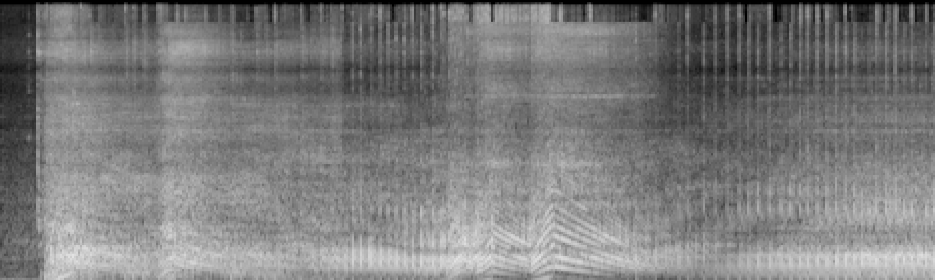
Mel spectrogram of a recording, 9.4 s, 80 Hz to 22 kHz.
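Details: Vintage Poulan 3400 Countervibe / Craftsman 3.4 two-stroke chainsaw that kept flooding, after carburetor metering valve adjustment, primed: fires quickly, revs up and down several times, then holds a steady buzzing idle without bogging or flooding.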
